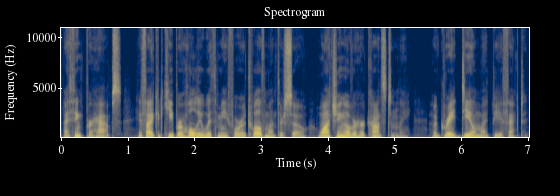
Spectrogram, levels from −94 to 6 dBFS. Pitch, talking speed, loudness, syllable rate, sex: 120 Hz, 220 wpm, -20 LUFS, 5.7 syllables/s, male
